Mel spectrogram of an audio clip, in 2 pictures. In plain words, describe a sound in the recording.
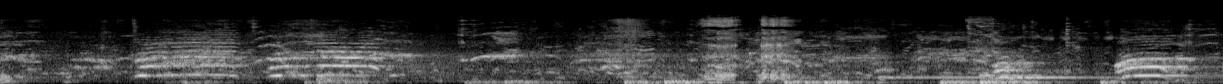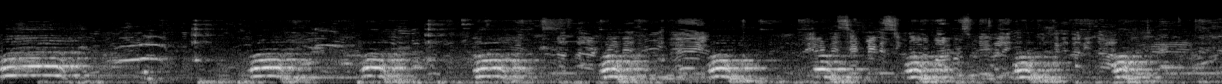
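A woman sings loudly over loudspeakers outdoors.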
